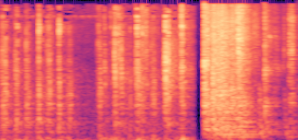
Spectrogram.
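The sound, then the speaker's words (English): A stuck, unlocked door rattles and thumps in a rapid series of jolts as people try to force it open, then after a brief pause bursts open with a loud crash and scrape. “Open the door, Florence! It's not locked! It's stuck! It won't give!”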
